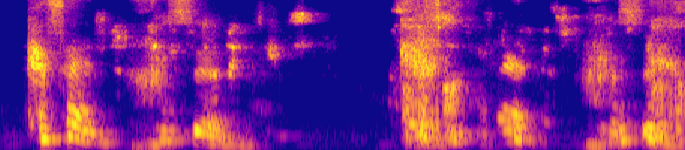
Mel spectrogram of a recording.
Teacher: You got to get a little bit of that guttural going. The back of the throat sounds good.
